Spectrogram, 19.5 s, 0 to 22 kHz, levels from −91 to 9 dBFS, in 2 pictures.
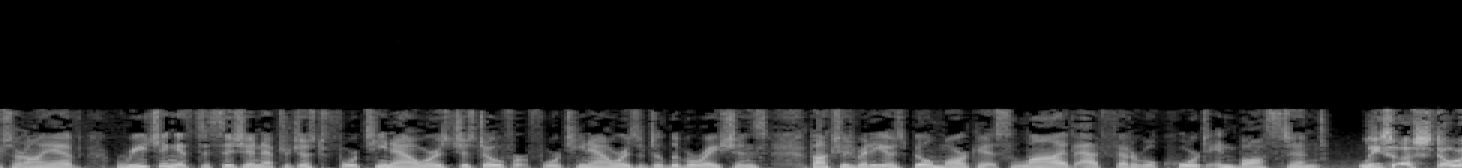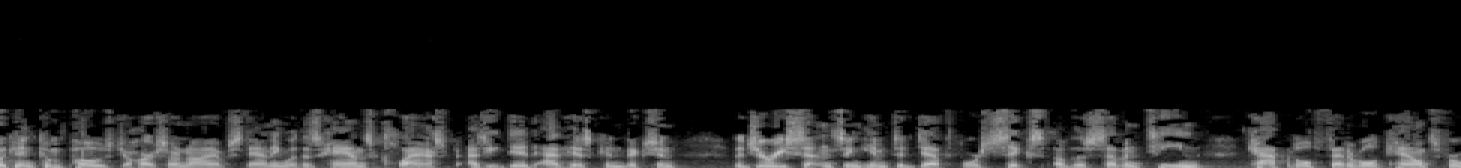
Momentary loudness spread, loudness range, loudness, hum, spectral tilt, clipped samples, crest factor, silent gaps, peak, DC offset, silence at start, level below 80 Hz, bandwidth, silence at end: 7 LU; 2 LU; -22 LUFS; none; -5 dB/octave; under 0.1%; 14 dB; none; -8 dBFS; under 0.1%; 0 s; -56 dBFS; 8 kHz; 0 s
